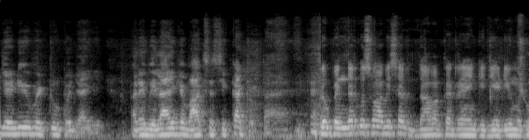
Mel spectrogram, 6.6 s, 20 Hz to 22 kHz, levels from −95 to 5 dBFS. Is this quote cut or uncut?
cut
